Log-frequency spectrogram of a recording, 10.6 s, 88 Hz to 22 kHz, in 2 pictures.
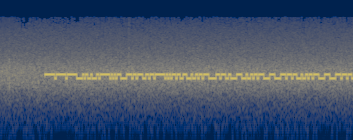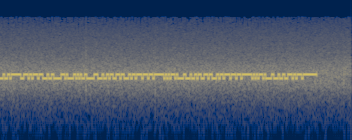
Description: RTTY (45.45 baud, 170 Hz shift), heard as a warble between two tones, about 1080 Hz centre, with radio static and a narrow filter. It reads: YO0YW 579 991 991 CQ TEST WA1YE WA1YE CQ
